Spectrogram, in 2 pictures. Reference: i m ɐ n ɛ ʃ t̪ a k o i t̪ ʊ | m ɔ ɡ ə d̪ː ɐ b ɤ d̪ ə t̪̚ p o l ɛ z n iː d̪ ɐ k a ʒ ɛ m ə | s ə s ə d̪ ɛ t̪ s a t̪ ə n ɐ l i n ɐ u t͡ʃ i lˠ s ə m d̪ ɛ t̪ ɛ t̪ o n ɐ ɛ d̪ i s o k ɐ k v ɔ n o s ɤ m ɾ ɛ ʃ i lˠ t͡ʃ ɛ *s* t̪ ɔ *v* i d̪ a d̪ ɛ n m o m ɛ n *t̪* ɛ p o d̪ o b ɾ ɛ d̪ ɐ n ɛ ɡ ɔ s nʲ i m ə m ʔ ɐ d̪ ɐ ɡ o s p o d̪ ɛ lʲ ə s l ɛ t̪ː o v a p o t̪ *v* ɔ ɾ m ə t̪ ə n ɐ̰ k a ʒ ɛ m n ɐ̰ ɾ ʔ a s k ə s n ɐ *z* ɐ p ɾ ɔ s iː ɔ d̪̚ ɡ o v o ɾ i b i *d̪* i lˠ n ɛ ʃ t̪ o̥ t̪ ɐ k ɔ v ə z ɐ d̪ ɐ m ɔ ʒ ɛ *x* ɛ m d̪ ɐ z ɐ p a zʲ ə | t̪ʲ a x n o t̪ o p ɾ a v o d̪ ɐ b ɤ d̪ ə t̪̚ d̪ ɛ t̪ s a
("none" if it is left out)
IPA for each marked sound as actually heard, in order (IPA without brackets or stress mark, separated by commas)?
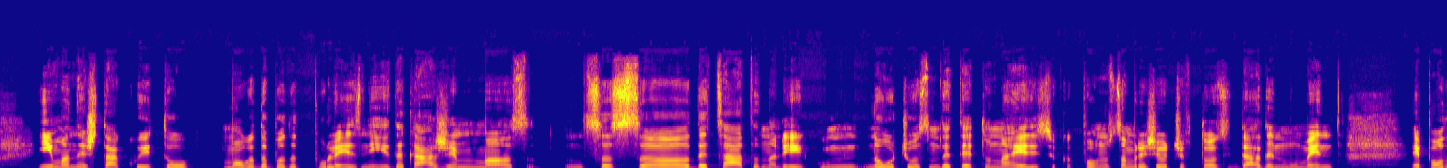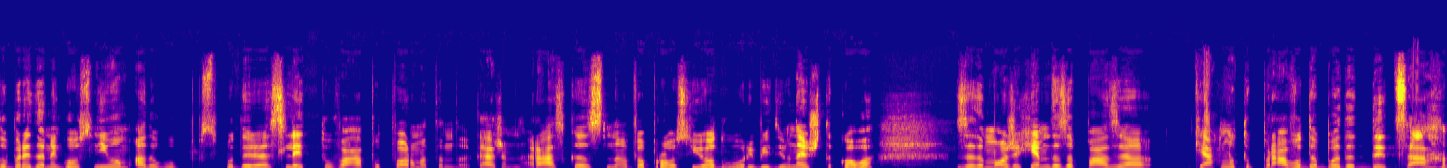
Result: f, z, t̪, f, v, d̪, x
